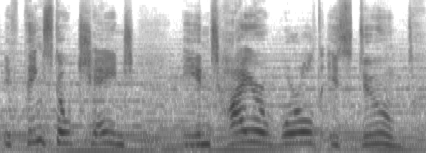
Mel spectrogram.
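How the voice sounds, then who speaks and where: A man's voice: extremely high pitch, fairly even intonation, measured pace, music in the background. A man playing an earnest, troubled young warrior in a dramatic game cutscene, brooding and intense. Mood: urgent, desperate. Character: earnest, troubled young male keyblade leader.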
